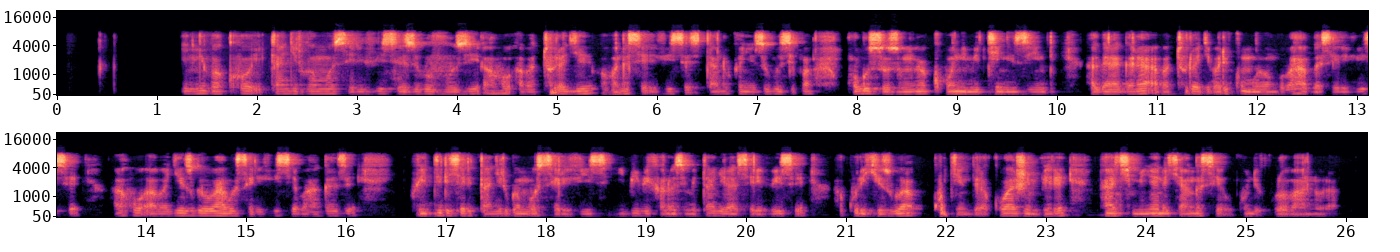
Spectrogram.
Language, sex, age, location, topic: Kinyarwanda, male, 25-35, Kigali, government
